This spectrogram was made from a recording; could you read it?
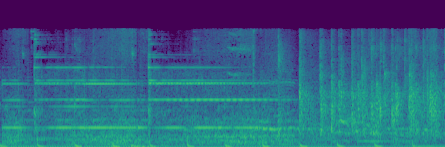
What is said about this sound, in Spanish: La llaman la campana de la esperanza, la tocan los niños dos veces en mitad de esta pesadilla, cuando terminan la medicación, el tratamiento y también cuando están curados y han concluido con éxito el seguimiento.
